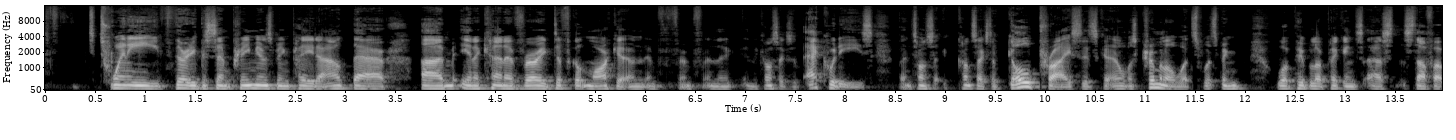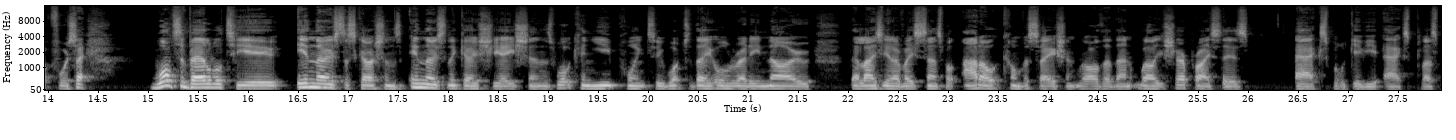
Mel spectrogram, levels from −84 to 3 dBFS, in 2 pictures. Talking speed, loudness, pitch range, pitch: 200 wpm, -24 LUFS, 105-120 Hz, 110 Hz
